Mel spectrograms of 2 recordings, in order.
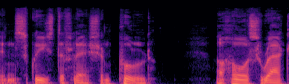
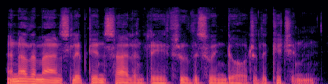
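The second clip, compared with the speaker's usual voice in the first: plain reading voice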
